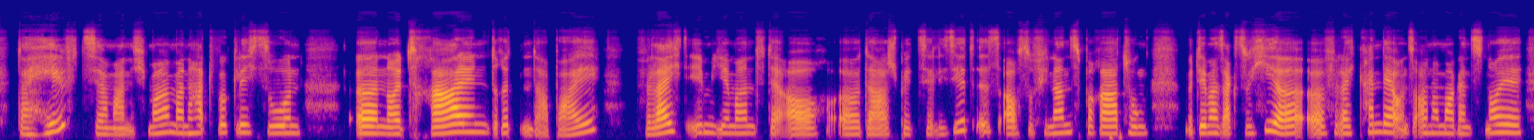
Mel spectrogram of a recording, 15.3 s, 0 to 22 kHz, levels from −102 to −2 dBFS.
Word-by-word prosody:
da 175 - -5
hilft's 215 - 0
ja 180 -2 -3
manchmal. 175 - -2
Man 210 -2 -2
hat 215 - -3
wirklich 225 0 -4
so 210 +1 -1
'n, 210 -1 -5 0.6
äh, 205 0 +7
neutralen 210 +4 +6
Dritten 220 0 -6
dabei. 215 - -2 0.4
Vielleicht 205 +8 +3
eben 225 0 -6
jemand, 205 -1 -5
der - - -3
auch, 90 0 0
äh, 180 0 -1
da 85 +1 -1
spezialisiert 190 - -7
ist 450 0 -6
auf - - +1
so - - -5
Finanzberatung, 200 -1 -1 0.4
mit - - -9
dem 210 0 +3
man 215 0 +1
sagt, 225 - -1
so 205 - -2
hier, 205 -2 +3
äh, - - 0
vielleicht 200 0 -4
kann 230 +1 -5
der 230 -1 +3
uns - - -6
auch - - -3
noch 210 0 -6
mal 210 -1 0
ganz 190 -2 -2
neue 225 0 0
210 Hz, 160 wpm, -26 LUFS, 195-225 Hz, 0.6 s, äh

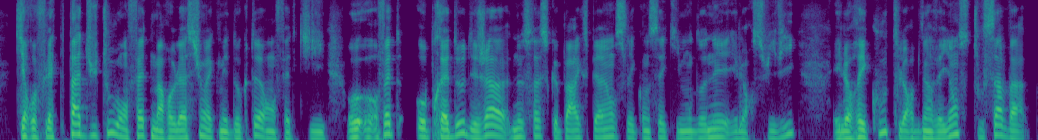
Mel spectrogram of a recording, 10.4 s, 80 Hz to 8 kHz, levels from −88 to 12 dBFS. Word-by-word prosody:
qui 140 - +4
reflètent 130 -1 0
pas 175 -2 +6
du 150 +1 -5
tout, 180 -4 -1
en - - +1
fait, 145 +4 0
ma 120 -5 +4
relation 115 +5 +2
avec 110 -2 -1
mes 105 -1 +2
docteurs, 110 +7 -1
en 105 - 0
fait. 100 -2 -5
Qui 100 -2 -5 0.2
au 120 +2 +5
au - - -3
en - - -1
fait, 170 -1 +2
auprès 125 -2 +4
d'eux, 170 +9 0
déjà, 140 +3 +3
ne 120 +2 +1
serait-ce 135 +2 -3
que 125 - -3
par 115 0 +1
expérience, 120 +2 -2
les 110 - -4
conseils 110 +2 -3
qu'ils 105 0 -5
m'ont 105 0 0
donné 115 +4 0
et - - -5
leur 105 -2 -5
suivi 125 - -6 0.4
et 100 - -1
leur 110 +3 +4
écoute, 185 - +1
leur 110 -1 +1
bienveillance 110 - 0
tout 120 - -10
ça, 160 +7 +2
va 110 -6 -1
120 Hz, 250 wpm, -23 LUFS, 110-140 Hz, 0.4 s, pas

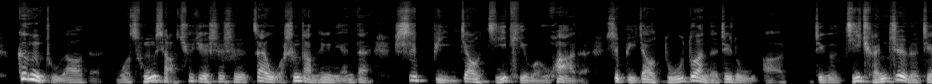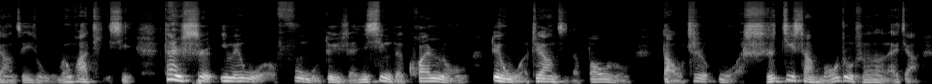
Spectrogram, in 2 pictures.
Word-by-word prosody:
更 235 - +6
主 85 - -9
要 105 +3 -8
的， 110 - -26
我 105 +1 -12
从 130 +8 +2
小 190 - -3
确 160 - -7
确 135 -5 -1
实 130 +4 -6
实， 120 -3 -5
在 160 -5 0
我 120 - -1
生 165 - +2
长 135 -9 -3
那 110 - -5
个 110 - -2
年 95 +2 -8
代， 110 - -10 0.2
是 190 - +1
比 145 - -7
较 125 -6 -1
集 120 +6 -2
体 105 -10 -5
文 80 +3 -10
化 - - -3
的， - - -20 0.2
是 - - 0
比 - - -4
较 110 - 0
独 110 +2 -2
断 175 -5 +4
的 95 -2 -7
这 125 - -1
种， 90 -7 -6
啊， - - -17 0.5
这 110 - -3
个 100 -1 -8
集 135 +10 +2
权 135 -5 +1
制 135 - +6
的 100 - -4
这 105 +5 -2
样 95 -4 -6
子 100 +3 -4
一 - - -5
种 95 -5 -9
文 105 +2 -2
化 125 0 -1
体 120 +4 -10
系。 100 -3 0 0.3
但 230 -4 +9
是 185 +1 +5
因 160 -1 +5
为 150 - +4
我 150 - -1
父 155 - -4
母 120 - -2
对 115 -3 0
人 100 +3 -4
性 125 +4 +5
的 95 -4 -5
宽 145 +9 0
容， 95 -9 +1 0.2
对 170 - +11
我 125 -6 +2
这 150 - +1
样 130 -4 +1
子 125 - -4
的 85 0 -18
包 120 0 -2
容， 95 -8 -7 0.3
导 85 +1 -3
致 150 +6 -3
我 105 -5 -9
实 125 +2 +2
际 140 +8 +1
上， 170 -10 +1
某 110 +11 -2
种 175 - +3
程 110 - -6
度 110 - -4
上 105 -3 -4
来 90 - -9
讲， - - -10
115 Hz, 275 characters per minute, -21 LUFS, 100-145 Hz, 0.5 s, 对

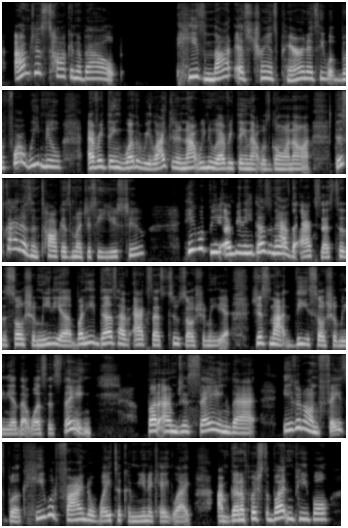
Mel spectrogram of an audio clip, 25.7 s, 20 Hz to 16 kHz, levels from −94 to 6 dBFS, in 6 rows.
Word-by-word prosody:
I'm 405 - +4
just 485 -2 -3
talking 335 -4 -3
about 265 - -3 0.7
he's 335 - -2
not 250 +9 +2
as 250 -10 -1
transparent 260 -2 -1
as 260 -1 -1
he 265 - -5
w 220 - -5
before 230 - -1
we 325 0 -1
knew 255 -4 -2 0.3
everything 235 +1 +3
whether 225 +4 +2
we 190 -3 -2
liked 250 +7 +1
it 220 - -2
or - - 0
not, 215 +3 +3
we 210 - -1
knew 215 -3 +1
everything 195 0 +1
that 180 0 -2
was 175 -1 -6
going 175 -1 -1
on. 180 0 -1 0.3
This 280 +8 +1
guy - - -2
doesn't 210 - 0
talk 200 -2 +2
as 185 -1 -2
much 185 -1 -3
as 185 - -5
he 185 - -6
used 180 +2 -7
to. 255 +6 -6 0.5
He 405 +3 +4
would - - +3
be 345 -2 +3
I 260 - +9
mean, 315 +3 0
he 310 0 +3
doesn't 350 -2 +3
have 300 - +3
the 195 - +1
access 185 -3 -1
to 200 - 0
the 180 - -7
social 200 -1 0
media, 180 -4 0
but 210 +1 +3
he 255 +2 -2
does 225 +3 +5
have 200 -4 +2
access 185 -2 0
to 220 -1 -5
social 165 -2 -4
media, 160 +1 -5 0.3
just 235 -1 -1
not 205 -7 +3
the 205 +1 -2
social 170 -2 -2
media 155 -1 -4
that - - -2
was 155 +2 -1
his 160 -1 -10
thing. 310 +5 -1 0.7
But 250 +1 +9
I'm 230 -1 +5
just 220 0 -4
saying 245 -4 +2
that 180 -2 0 0.3
even 310 +7 0
on 230 -9 +2
Facebook, 180 - -4
he 285 +4 -5
would 400 0 -2
find 215 +1 +3
a 200 - +1
way 180 +1 -2
to 195 - -5
communicate, 170 -1 -6
like, - - -3 0.3
"I'm 175 -1 +2
gonna 200 +1 +5
push 255 +3 +2
the 235 - -5
button 255 +2 +5
people. 230 -1 -3
220 Hz, 210 wpm, -22 LUFS, 185-265 Hz, 0.7 s, I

